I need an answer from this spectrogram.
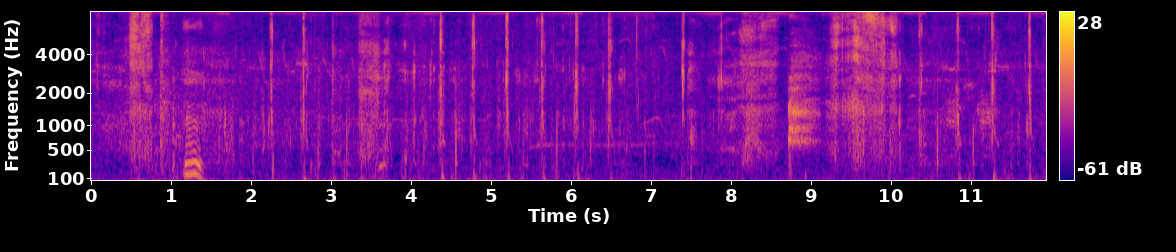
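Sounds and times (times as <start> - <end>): chewing and lip-smacking: 0.0 - 11.9
breathy mouth sound: 0.1 - 2.4, 3.1 - 5.4, 7.4 - 11.9.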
